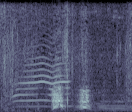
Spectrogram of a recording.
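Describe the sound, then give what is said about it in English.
A dog barks twice in quick succession, two short, loud barks close together, with a faint, steady whining tone running underneath before and after. “Darug warriors carrying woomeras, spears and axes hunted alongside white bushmen with their, quote, savage, muscular dogs.”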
